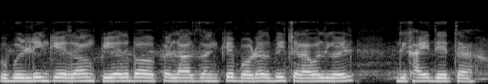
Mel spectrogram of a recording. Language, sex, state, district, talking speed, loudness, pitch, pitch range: Bhojpuri, male, Uttar Pradesh, Gorakhpur, 195 wpm, -13 LUFS, 155 Hz, 155-165 Hz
